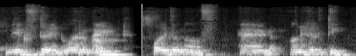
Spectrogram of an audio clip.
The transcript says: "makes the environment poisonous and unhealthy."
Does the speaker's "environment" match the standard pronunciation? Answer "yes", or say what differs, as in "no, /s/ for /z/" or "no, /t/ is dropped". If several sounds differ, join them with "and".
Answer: yes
